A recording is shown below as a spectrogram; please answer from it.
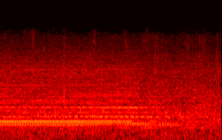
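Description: A train horn blares steadily, loud and sustained through the whole stretch near a ballpark during a July baseball game, with no talk over it.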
